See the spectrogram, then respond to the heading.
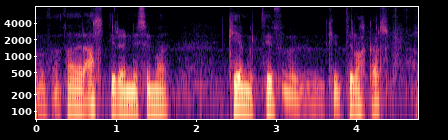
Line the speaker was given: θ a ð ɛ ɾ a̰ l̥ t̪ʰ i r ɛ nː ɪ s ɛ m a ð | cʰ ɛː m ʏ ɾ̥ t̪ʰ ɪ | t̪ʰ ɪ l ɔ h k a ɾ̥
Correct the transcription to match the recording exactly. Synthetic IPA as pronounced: θ a ð ɛ ɾ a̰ l̥ t̪ i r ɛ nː ɪ s ɛ m a ð | cʰ ɛː m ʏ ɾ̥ t̪ʰ ɪ | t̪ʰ ɪ l ɔ h k a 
